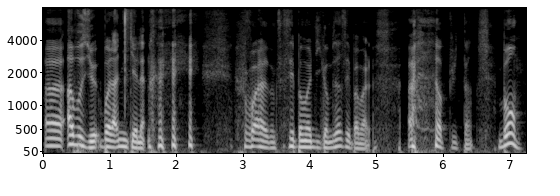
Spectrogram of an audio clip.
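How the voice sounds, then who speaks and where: A man commentating his own shooter gameplay, excitable and swearing often, shouting at opponents. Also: mid-range voice, unhurried, long pauses, faint music behind. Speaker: gaming YouTuber.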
